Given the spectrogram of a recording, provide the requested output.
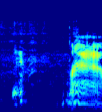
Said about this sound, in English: It sounds like a cat. I don't know why.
